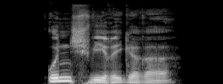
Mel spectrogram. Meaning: inflection of unschwierig: 1. strong/mixed nominative/accusative feminine singular comparative degree 2. strong nominative/accusative plural comparative degree
- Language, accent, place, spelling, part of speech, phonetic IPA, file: German, Germany, Berlin, unschwierigere, adjective, [ˈʊnˌʃviːʁɪɡəʁə], De-unschwierigere.ogg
